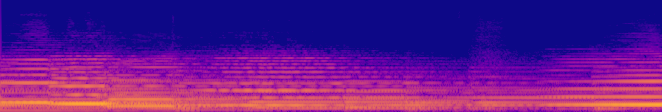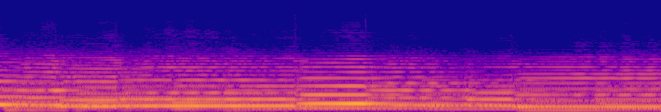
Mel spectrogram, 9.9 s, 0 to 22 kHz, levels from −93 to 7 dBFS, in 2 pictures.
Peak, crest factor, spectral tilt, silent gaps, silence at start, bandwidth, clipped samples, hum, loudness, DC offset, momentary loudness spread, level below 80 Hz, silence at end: -8 dBFS; 14 dB; -10.5 dB/octave; none; 0 s; 3.5 kHz; under 0.1%; none; -23 LUFS; under 0.1%; 14 LU; -54 dBFS; 0 s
